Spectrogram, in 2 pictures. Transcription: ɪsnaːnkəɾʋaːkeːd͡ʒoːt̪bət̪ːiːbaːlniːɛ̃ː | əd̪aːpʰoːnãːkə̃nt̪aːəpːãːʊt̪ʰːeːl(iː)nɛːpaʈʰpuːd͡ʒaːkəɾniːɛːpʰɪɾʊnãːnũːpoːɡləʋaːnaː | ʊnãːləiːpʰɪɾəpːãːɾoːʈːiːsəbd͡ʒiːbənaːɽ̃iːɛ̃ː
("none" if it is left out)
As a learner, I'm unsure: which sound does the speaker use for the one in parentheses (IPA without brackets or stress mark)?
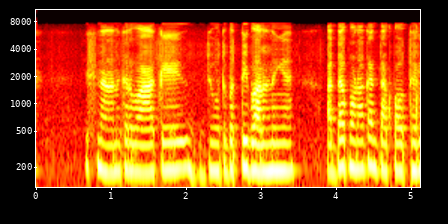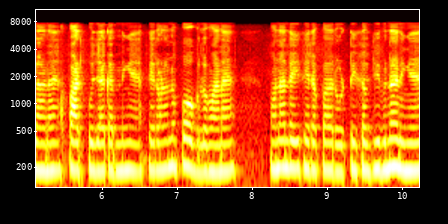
aː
